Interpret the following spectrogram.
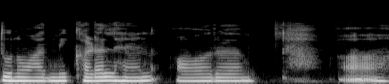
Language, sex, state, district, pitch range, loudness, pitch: Bhojpuri, female, Uttar Pradesh, Deoria, 160-170 Hz, -15 LUFS, 165 Hz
